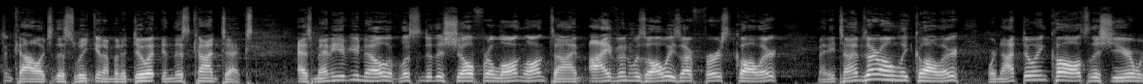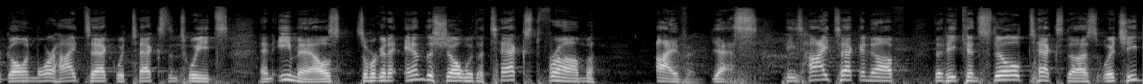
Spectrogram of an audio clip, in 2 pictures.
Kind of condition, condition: setting, busy venue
